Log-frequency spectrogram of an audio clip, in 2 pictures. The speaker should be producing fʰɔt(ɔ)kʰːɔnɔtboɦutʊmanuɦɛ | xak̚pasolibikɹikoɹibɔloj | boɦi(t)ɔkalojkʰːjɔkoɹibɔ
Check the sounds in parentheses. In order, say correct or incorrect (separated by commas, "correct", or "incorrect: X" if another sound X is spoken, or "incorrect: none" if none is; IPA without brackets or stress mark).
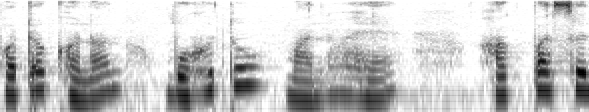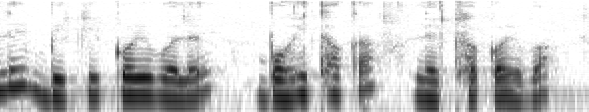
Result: correct, incorrect: tʰ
